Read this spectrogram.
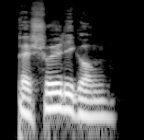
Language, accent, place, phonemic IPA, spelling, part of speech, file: German, Germany, Berlin, /bəˈʃʊldɪɡʊŋ/, Beschuldigung, noun, De-Beschuldigung.ogg
- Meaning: accusation, allegation, charge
